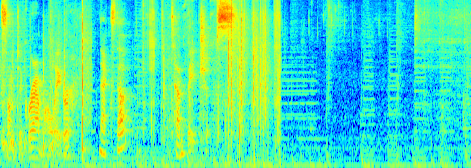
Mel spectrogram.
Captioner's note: plastic crinkling; oil sizzling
